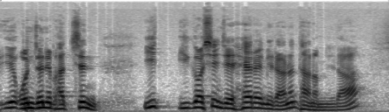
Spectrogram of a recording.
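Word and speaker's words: חרם: 여호수아서에 이제 오늘 우리 본문에서도 읽은 그 말씀 중에 헤렘이라는 히브리어가 있는데, 이게 이제 저주받은 물건 혹은 완전히 받쳐진 물건 이라는 뜻입니다. 헤렘이 이제 정확하게는 키에 가까운 크 발음이 들어가는 크렘 이런 거에 비슷합니다.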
